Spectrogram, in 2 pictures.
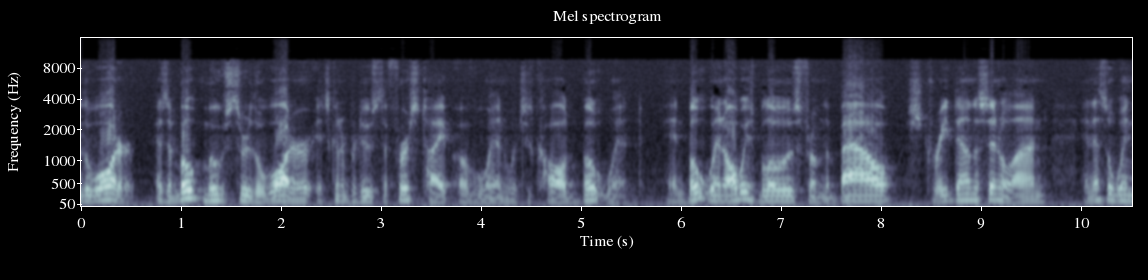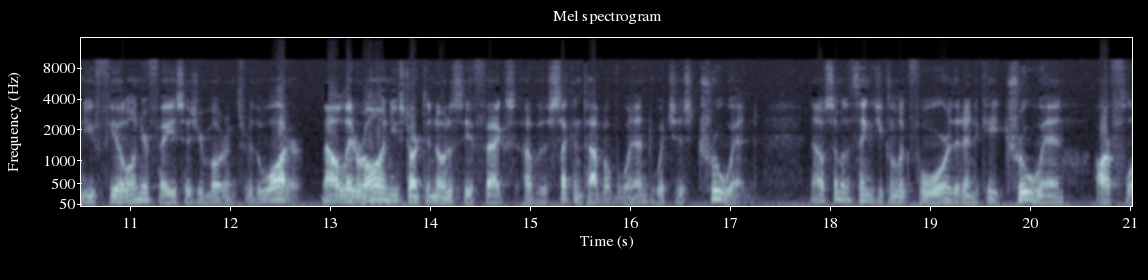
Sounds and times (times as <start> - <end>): Speech: 0.0 - 21.0.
